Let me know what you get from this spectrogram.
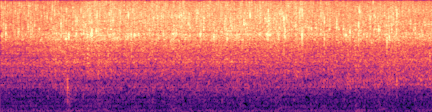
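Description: Stuffed chicken breasts frying in hot oil and butter in a frying pan, a steady sizzle with fine crackles as the meat is seared.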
